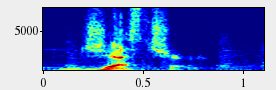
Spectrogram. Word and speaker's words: Gesture: and that was a song called Rhythm Jester. Gesture. I think this is how you pronounce this word.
